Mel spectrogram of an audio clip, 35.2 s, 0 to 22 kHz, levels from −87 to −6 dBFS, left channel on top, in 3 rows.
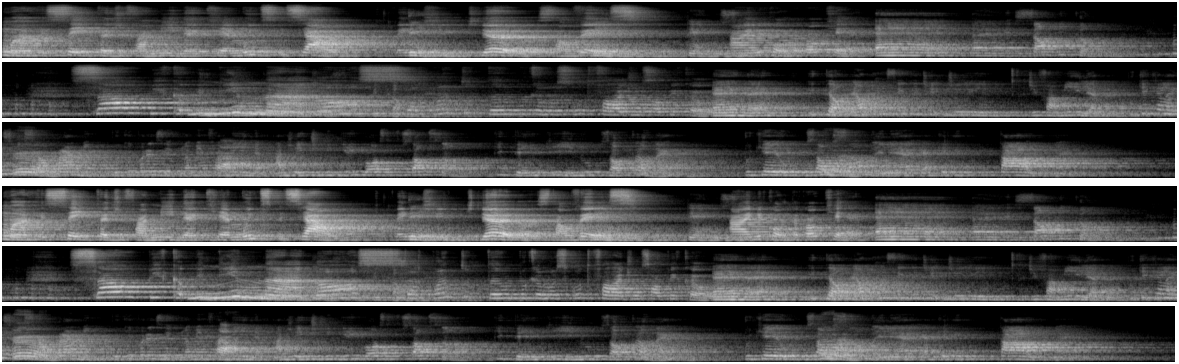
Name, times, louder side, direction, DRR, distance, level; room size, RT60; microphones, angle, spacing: voice 1, 0.0-3.5 3.9-4.1 4.8-6.1 7.3-8.6 12.5-15.5 15.8-18.9 23.6-24.0 25.6-25.9 31.7-32.0, right 2 dB, 35° right, 3 dB, 0.7 m, -25 dB
voice 2, 4.1-4.4 5.9-6.3 6.9-7.5 8.7-11.0 11.3-11.4 11.7-11.8 13.7-14.8 15.2-16.1 18.9-19.5 19.8-22.7 23.0-28.1 28.4-30.2 30.9-33.1 33.5-34.3, equal, 5° left, -3 dB, 1.9 m, -32 dB
19.0 x 12.0 x 4.3 m, 2.6 s
head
